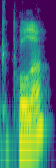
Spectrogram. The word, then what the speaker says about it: Capullo: I do my little introduction let me just pronounce the names make sure I get them right Todd McFarland and Greg capulla that's us perfect I just never want to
